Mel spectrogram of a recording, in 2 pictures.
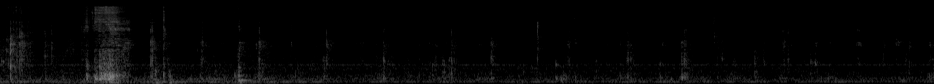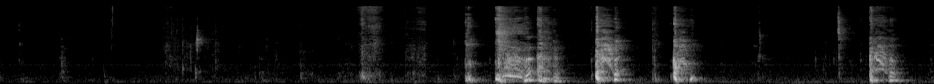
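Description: Close-up eating of a soft tortilla fajita: a bite about a second in, then chewing with faint wet mouth clicks. In the second half come several loud coughs in quick succession, with one more near the end.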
